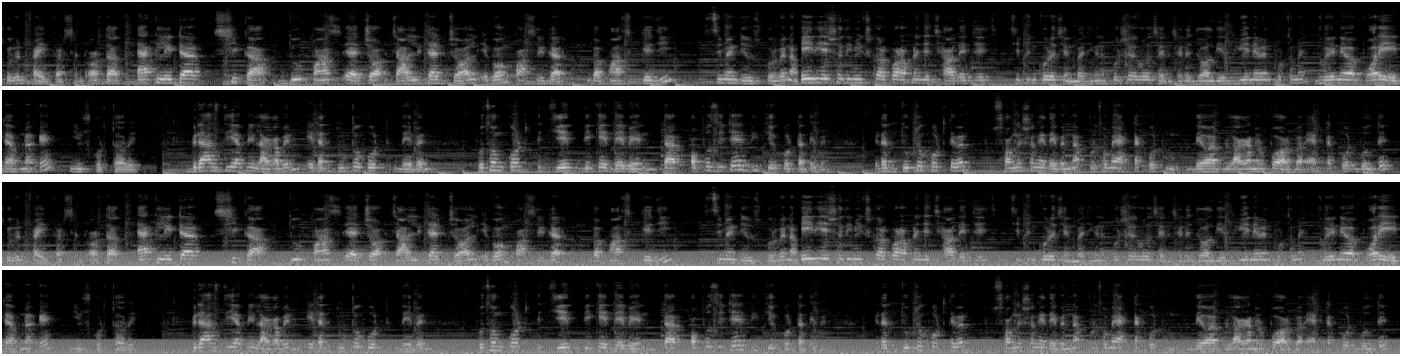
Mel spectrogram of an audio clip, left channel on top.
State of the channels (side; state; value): right; noise; hum, 6 dB below the sound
